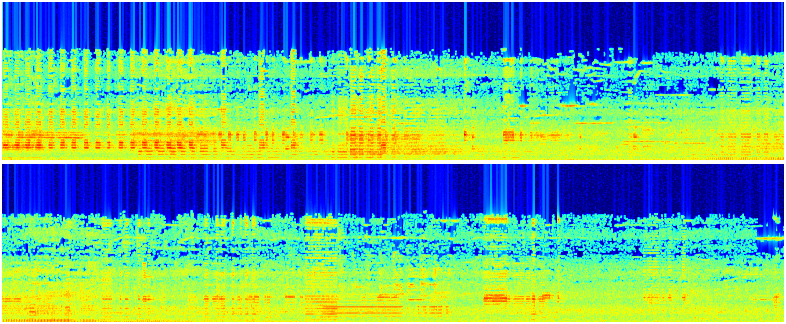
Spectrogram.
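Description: Car horns honking again and again, many overlapping, over the steady rumble of heavy stop-and-go traffic in a jam. The honking is thickest in the first ten seconds, and a louder low engine rumble swells and fades about halfway through.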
